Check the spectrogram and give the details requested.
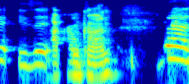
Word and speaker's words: Akram Khan: Is it Akram Khan.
